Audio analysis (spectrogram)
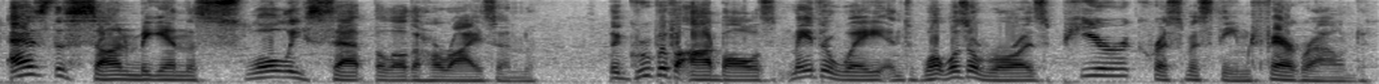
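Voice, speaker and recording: A man's voice: fairly low pitch, sing-song, a little slow, darkish tone. A man narrating his own audio drama in a descriptive storytelling style. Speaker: narrator and writer.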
